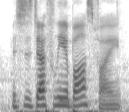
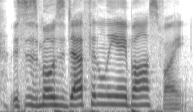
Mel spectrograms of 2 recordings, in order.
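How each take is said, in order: First: Said in the usual way. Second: Laughing through the words. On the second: Real, not acted. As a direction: chuckle while saying it. Laughs at the boss fight.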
